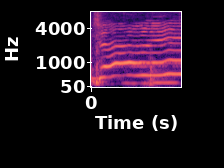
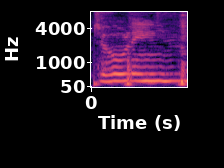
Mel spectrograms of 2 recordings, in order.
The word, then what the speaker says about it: Jolene: Jolene, Jolene, Jolene. This accents the 2nd syllable, which fits with how the name is pronounced.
